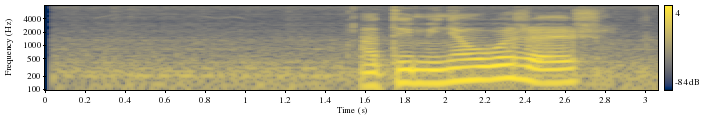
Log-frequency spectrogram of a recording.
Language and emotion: Russian, positive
